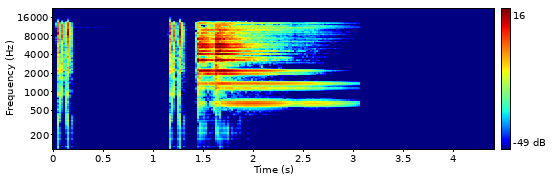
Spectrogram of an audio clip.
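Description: Subscribe-button sound effect: two quick mouse clicks, then two more about a second later, followed at once by a bright notification-bell ding that rings out and fades over about a second and a half.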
